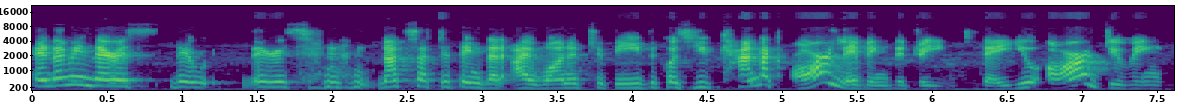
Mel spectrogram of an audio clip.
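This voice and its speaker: Swedish lady hosting a live video chat, bright tense voice, dull lo-fi audio. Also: fairly high pitch, very animated, normal speed, hardly any pauses, husky. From Sweden. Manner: chatty, laughs often. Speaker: host. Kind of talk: casual live-stream chat.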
